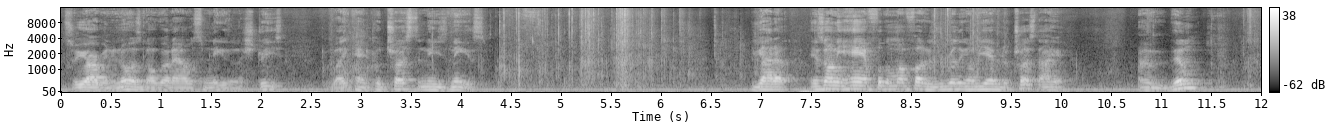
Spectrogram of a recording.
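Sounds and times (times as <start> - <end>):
plastic packet crackling: 4.3 - 7.2, 8.0 - 9.8.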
